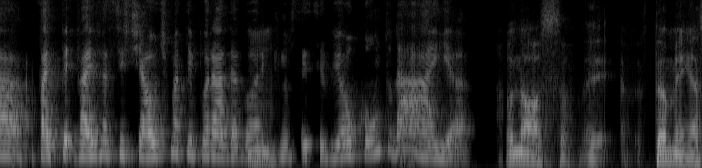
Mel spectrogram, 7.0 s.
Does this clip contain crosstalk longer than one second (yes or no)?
no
